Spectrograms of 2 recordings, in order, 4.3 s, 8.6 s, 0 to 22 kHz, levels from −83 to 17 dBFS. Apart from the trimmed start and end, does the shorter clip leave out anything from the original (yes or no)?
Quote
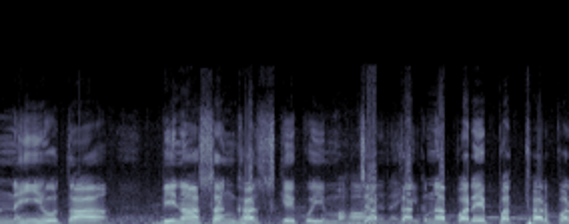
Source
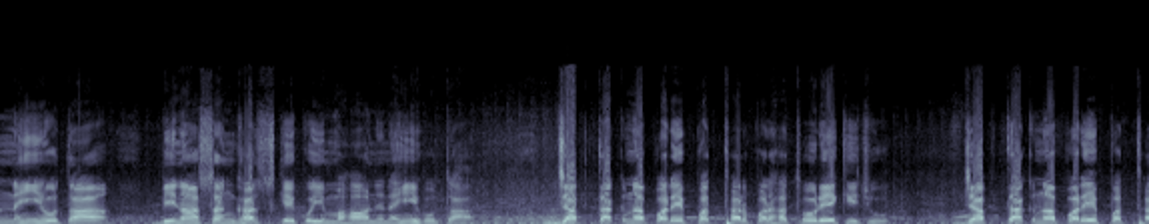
yes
